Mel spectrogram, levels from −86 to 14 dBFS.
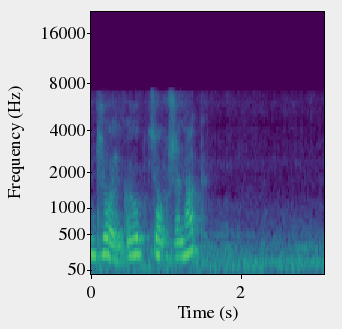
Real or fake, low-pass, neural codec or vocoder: fake; 7.2 kHz; codec, 24 kHz, 6 kbps, HILCodec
